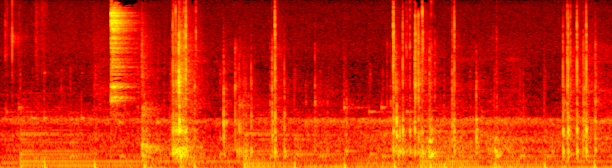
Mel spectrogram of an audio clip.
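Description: Scattered light clicks and taps from hands handling the feeding enclosure while a locust is dropped in. The loudest click comes about a second in, with small clusters near four and six seconds, over a faint steady low hum.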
